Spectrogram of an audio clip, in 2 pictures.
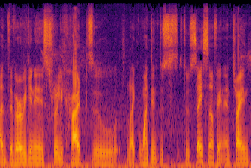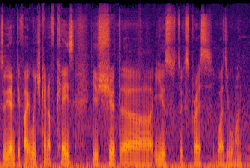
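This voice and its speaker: Here a man speaks with a Spanish accent at a fairly low pitch. His pace is moderate. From Colombia. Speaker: international master's student. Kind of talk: interview monologue.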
